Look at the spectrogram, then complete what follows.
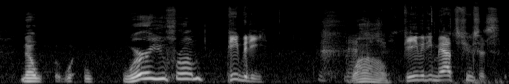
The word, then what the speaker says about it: Peabody: Peabody. Wow. Wow. And how do you spell it again? Let's try it one more time. PEABODY. Wow, that's not But Peabody. we don't pronounce the O.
